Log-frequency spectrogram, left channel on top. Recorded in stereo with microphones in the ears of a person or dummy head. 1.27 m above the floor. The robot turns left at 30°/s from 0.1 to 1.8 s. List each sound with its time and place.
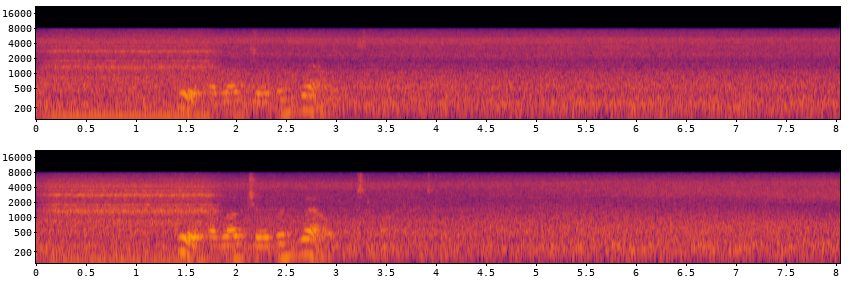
1.4 s a man speaking: 70° right (ahead or behind), 1.2 m; by 4.3 s 60° right (ahead or behind), 1.2 m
